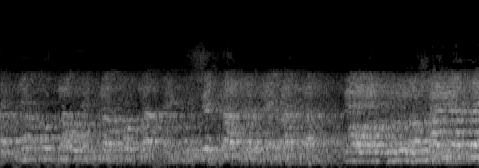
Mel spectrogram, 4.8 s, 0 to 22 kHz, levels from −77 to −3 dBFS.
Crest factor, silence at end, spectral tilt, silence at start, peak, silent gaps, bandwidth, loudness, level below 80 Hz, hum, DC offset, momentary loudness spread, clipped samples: 16 dB; 0 s; -5.5 dB/octave; 0 s; -16 dBFS; none; 8 kHz; -31 LUFS; -72 dBFS; none; under 0.1%; 6 LU; under 0.1%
